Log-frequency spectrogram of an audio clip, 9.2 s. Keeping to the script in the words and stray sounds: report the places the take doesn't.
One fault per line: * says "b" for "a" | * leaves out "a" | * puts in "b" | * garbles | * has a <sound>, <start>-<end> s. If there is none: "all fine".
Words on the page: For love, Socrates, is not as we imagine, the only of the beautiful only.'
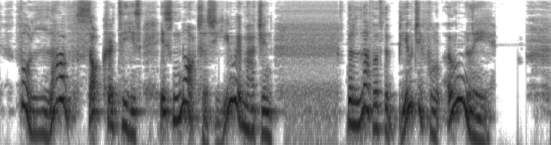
* says "you" for "we"
* says "love" for "only"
